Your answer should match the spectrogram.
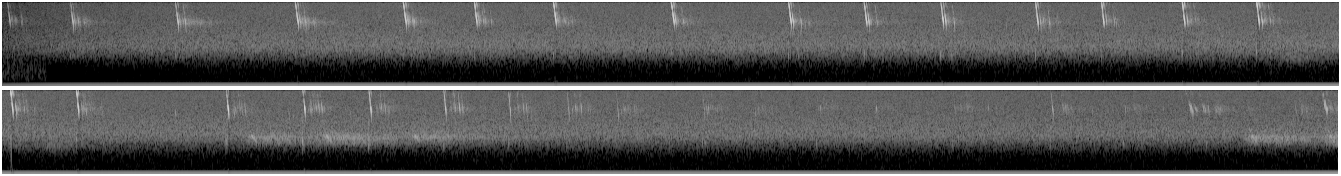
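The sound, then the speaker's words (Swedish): Recorded calls of a Natterer's bat (fransfladdermus) played back: a steady series of short, high-pitched chirps sweeping downward, about two per second, growing fainter and more irregular toward the end, with no voices. “Eh, någonstans har jag nog en Frans fladdermus liggande.”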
